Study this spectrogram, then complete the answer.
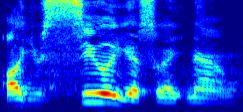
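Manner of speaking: soft, slow disbelief; incredulous. Retold or imitated. Vlogger retelling his disbelief at the school, soft slow incredulity. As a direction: drop the voice in flat disbelief. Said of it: "I'm like".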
